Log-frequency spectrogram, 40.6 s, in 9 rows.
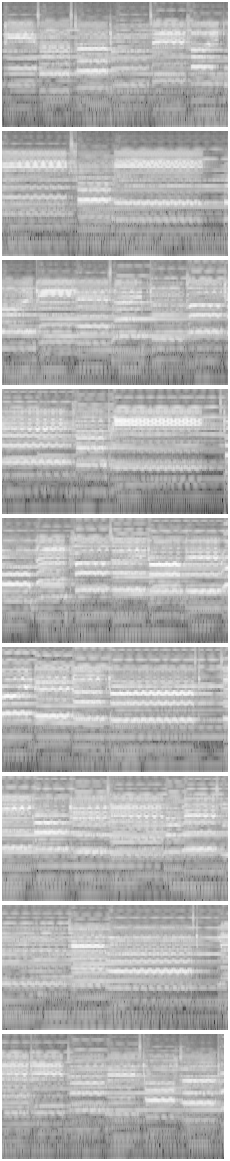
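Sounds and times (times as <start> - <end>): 
soprano singing: 0.0 - 40.6.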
